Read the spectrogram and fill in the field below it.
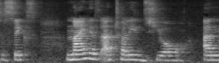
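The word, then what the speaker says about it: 九: 9 but yeah um the way he pronounces the nine is not quite correct because the tone is is not correct it's but he said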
